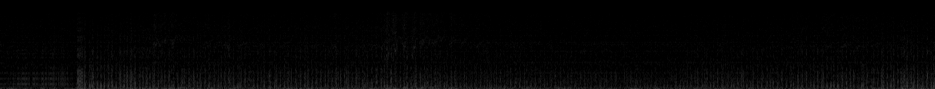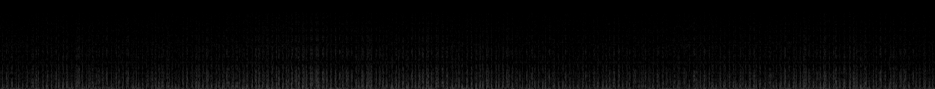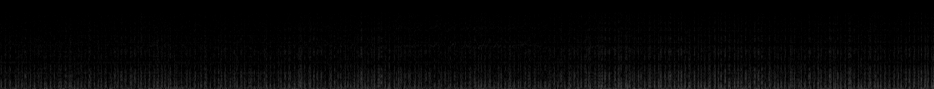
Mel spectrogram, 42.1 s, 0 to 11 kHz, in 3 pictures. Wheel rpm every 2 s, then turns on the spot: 130, 230, 240, 270, 230, 190, 220, 230, 230, 230, 230, 230, 230, 230, 220, 220, 190, 200, 200, 200, 200.
none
